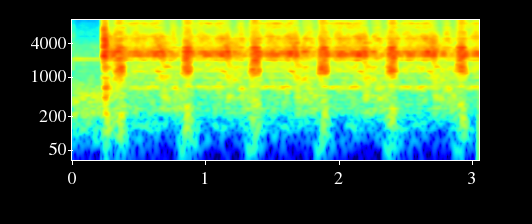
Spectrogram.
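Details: 2006 Harley-Davidson Dyna Wide Glide with a check engine light on and a weak battery with few cranking amps, spark plugs reinstalled: the starter cranks steadily at about two turns per second but the engine never fires. Owner suspects ignition or timing trouble.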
